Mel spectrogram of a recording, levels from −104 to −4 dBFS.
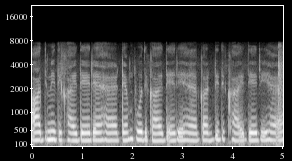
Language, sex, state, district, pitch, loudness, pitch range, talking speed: Rajasthani, female, Rajasthan, Churu, 215 Hz, -14 LUFS, 210-225 Hz, 180 wpm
